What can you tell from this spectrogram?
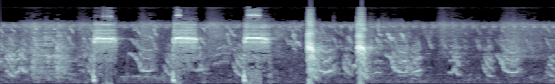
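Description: Partridge (teetar) hen with small chicks: three loud, harsh calls about a second apart, then two sharp clicks, with soft short chirps throughout.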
